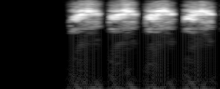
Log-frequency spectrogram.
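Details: Common linnet (Carduelis cannabina) singing a short run of four to five rich, buzzy, high notes in steady rhythm after a brief silence, over a faint low hum.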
